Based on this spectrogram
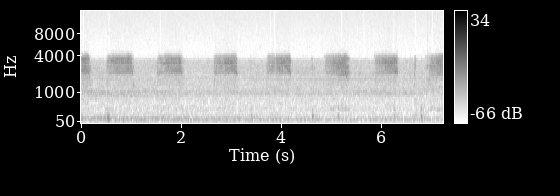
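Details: Owls at dawn, 26 March 2016, with gopher and mouse prey; steady series of harsh hissing bursts, roughly one per second, with occasional soft taps and a low droning background.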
